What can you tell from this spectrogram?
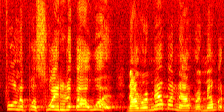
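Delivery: high, eager preaching; getting excited. Real, not acted. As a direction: get carried away quizzing the congregation. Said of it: "I'm getting all excited now".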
